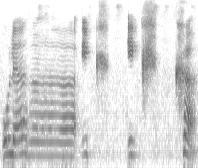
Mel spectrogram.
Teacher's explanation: ख की आवाज़ क्यों आ रही है, क्योंकि सिफत हम्स की वजह से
